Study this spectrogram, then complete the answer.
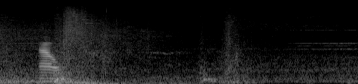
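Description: A sword swings with a sharp whoosh.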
